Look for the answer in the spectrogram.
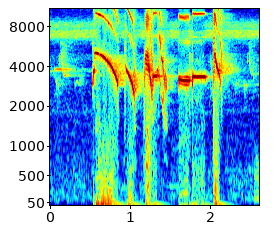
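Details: Male Asian fairy-bluebird song, used as a lure for wild birds: loud, clear down-slurred whistles in a quick burst of five or six notes, ending with a short sharp note, over a steady high hiss.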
